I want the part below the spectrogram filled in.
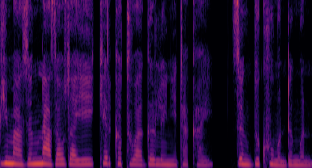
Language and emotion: Bodo, sad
